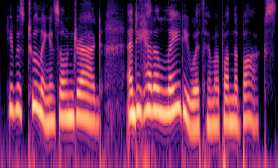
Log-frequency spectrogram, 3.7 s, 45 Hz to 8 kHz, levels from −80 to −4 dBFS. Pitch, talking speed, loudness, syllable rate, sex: 220 Hz, 260 wpm, -17 LUFS, 5.8 syllables/s, female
